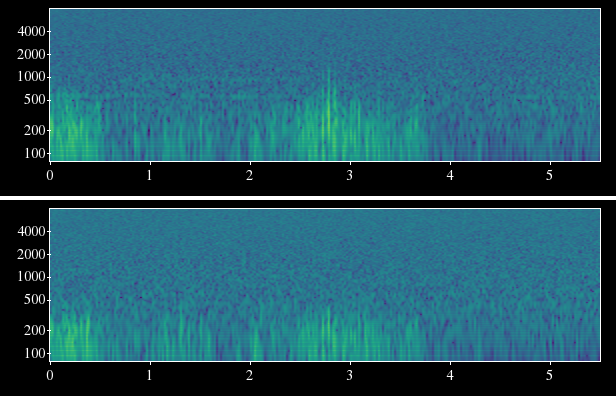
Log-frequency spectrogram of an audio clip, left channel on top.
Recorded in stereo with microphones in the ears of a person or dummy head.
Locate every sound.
Only background noise.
